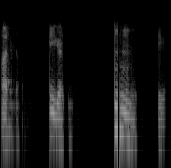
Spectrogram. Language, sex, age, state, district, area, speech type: Bengali, male, 45-60, West Bengal, Nadia, rural, conversation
